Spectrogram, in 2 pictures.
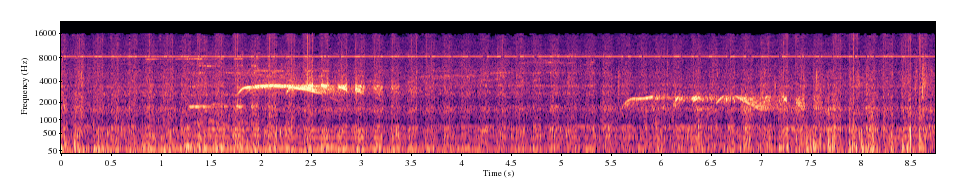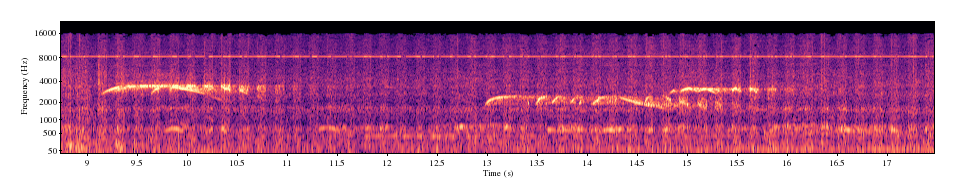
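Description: A bird calling repeatedly, a short chirped phrase that rises and falls, coming about every three to four seconds over a steady low hum.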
